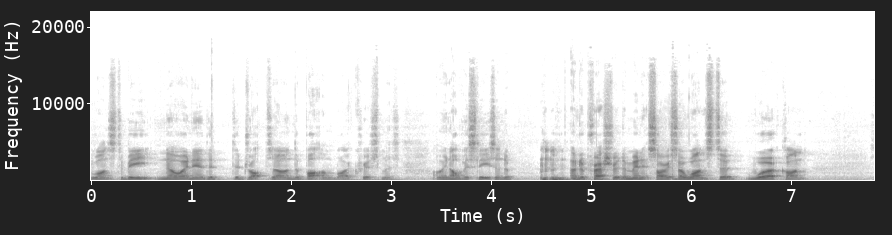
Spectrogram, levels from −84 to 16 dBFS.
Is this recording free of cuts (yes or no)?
yes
